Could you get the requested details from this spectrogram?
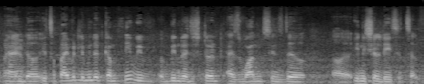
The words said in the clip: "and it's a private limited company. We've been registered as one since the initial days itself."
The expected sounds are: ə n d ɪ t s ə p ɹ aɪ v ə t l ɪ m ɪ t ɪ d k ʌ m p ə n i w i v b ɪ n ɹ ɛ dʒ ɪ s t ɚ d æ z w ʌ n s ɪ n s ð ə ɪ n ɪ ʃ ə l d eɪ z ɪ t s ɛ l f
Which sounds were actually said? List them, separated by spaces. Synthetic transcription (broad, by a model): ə n d ɪ t s ə p ɹ aɪ v ə t l ɪ m ɪ t ɪ d k ʌ m p ə n i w i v b ɪ n ɹ ɛ dʒ ɪ s t ɚ d æ z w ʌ n s ɪ n s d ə ɪ n ɪ ʃ ə l d eɪ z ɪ t s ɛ l f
